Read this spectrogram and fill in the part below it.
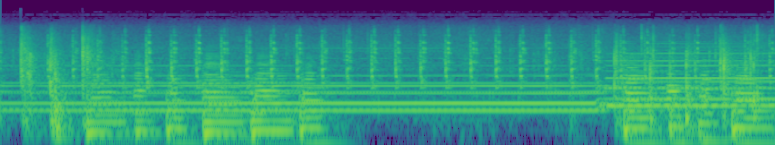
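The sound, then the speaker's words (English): Rapid, steady ticking of a time bomb in the handle of an umbrella left in an umbrella stand, loud, runs throughout over sustained, tense orchestral chords, with heavier low thumps at the start and end. No one speaks. “The umbrella handle is ticking. Holy time bomb.”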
